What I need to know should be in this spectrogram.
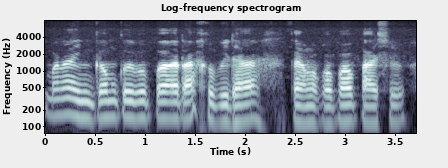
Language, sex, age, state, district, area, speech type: Assamese, male, 30-45, Assam, Majuli, urban, spontaneous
